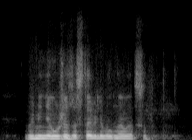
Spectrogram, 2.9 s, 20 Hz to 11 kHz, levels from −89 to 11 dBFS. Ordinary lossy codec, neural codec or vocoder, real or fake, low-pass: Opus, 16 kbps; none; real; 9.9 kHz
